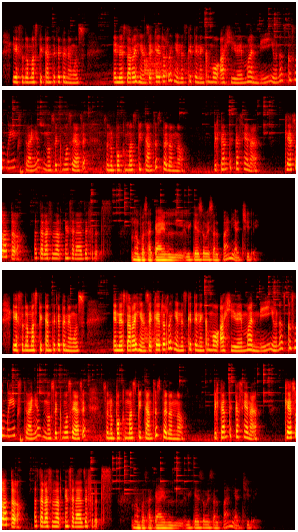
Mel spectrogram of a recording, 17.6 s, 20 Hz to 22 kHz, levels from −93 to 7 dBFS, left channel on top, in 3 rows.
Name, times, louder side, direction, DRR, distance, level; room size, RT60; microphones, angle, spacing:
voice 1, 0.0-1.6 2.2-9.5 10.1-11.0 11.5-12.1 12.5-13.9, right 6 dB, 55° right, 0.3 m, -30 dB
sound 1, 0.8-2.4 2.8-3.2 3.9-4.3 4.7-9.6 9.9-12.6 12.9-15.7, right 5 dB, 85° right, 1.6 m, -55 dB
sound 2, 1.0-12.4, right 1 dB, 30° right, 1.9 m, -58 dB
sound 3, 2.8-5.4 5.8-5.9, left 3 dB, 10° left, 1.2 m, -51 dB
voice 2, 14.4-17.0, left 5 dB, 75° left, 0.3 m, -32 dB
5.1 x 5.0 x 4.0 m
head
